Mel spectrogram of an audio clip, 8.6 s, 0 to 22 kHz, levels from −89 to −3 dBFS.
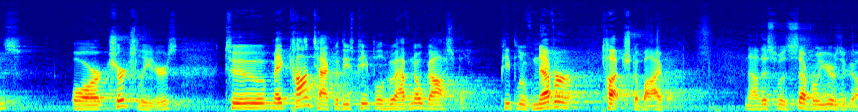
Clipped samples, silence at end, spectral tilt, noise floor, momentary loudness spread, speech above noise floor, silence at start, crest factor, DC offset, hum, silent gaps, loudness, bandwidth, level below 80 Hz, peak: under 0.1%; 0 s; -7 dB/octave; -49 dBFS; 15 LU; 27 dB; 0 s; 22 dB; under 0.1%; 60 Hz at -55 dBFS; none; -23 LUFS; 13.5 kHz; -62 dBFS; 0 dBFS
